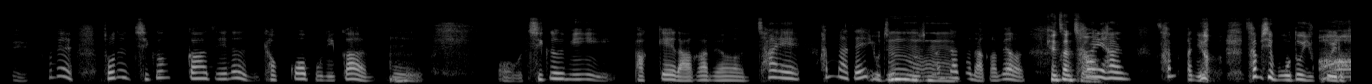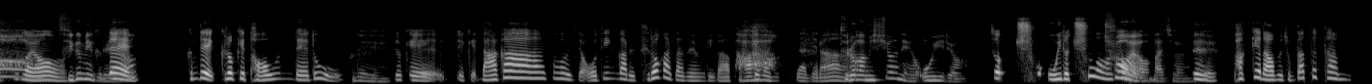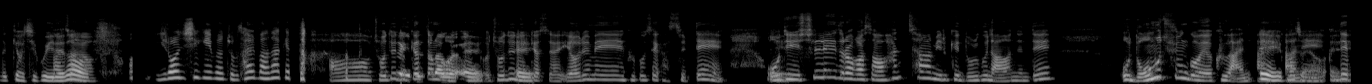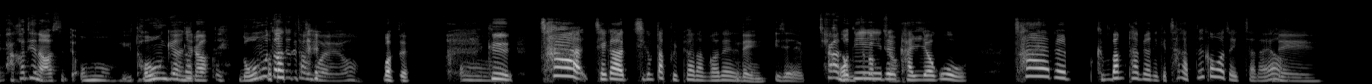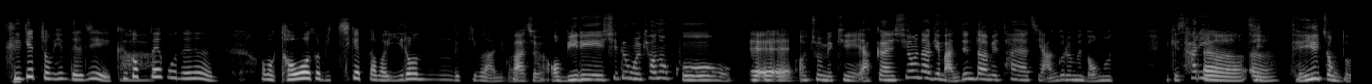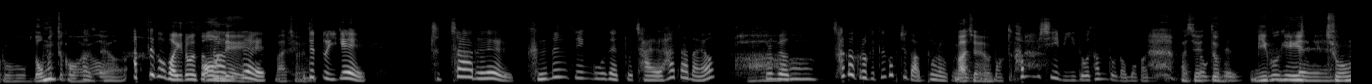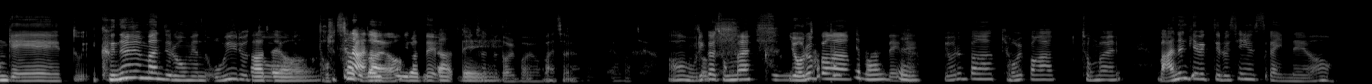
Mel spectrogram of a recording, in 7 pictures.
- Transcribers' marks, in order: tapping; other background noise; laughing while speaking: "아니요"; gasp; laughing while speaking: "만하겠다.'"; laugh; laughing while speaking: "따뜻해"; laughing while speaking: "맞아요"
- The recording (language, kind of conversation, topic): Korean, unstructured, 여름 방학과 겨울 방학 중 어느 방학이 더 기다려지시나요?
